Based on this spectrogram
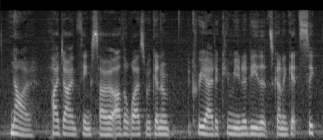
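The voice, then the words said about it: Hoarse, strained voice. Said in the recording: “my laryngitis I've got going on right now”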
